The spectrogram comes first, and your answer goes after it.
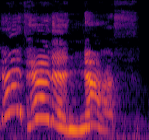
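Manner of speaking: loud, high, a laugh of despair; fed-up cry. A narrator's reading. Tired boy giving up on the climb, crying out. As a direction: blurt it out, fed up. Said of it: "he cried".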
